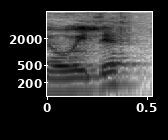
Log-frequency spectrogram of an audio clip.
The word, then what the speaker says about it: Euler: especial que es el número de wyler que se escribe euler y ese número es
